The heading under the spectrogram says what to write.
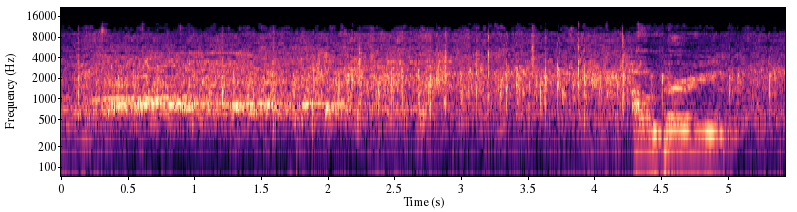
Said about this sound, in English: So please, give him a round of applause.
